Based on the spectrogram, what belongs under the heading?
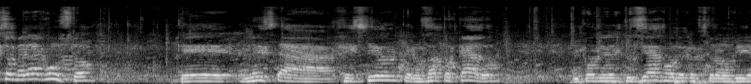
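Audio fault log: Nothing stood out on listening.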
